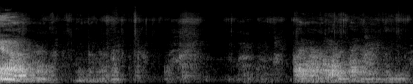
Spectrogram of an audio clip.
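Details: Two pit bulls scrapping over a toy during play. Steady, grumbling growls rise and fall, dip near the middle, then build again, mixed with a woman's voice.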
